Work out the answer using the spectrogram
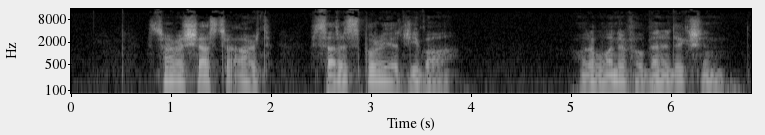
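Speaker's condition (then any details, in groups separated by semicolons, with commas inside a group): No condition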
